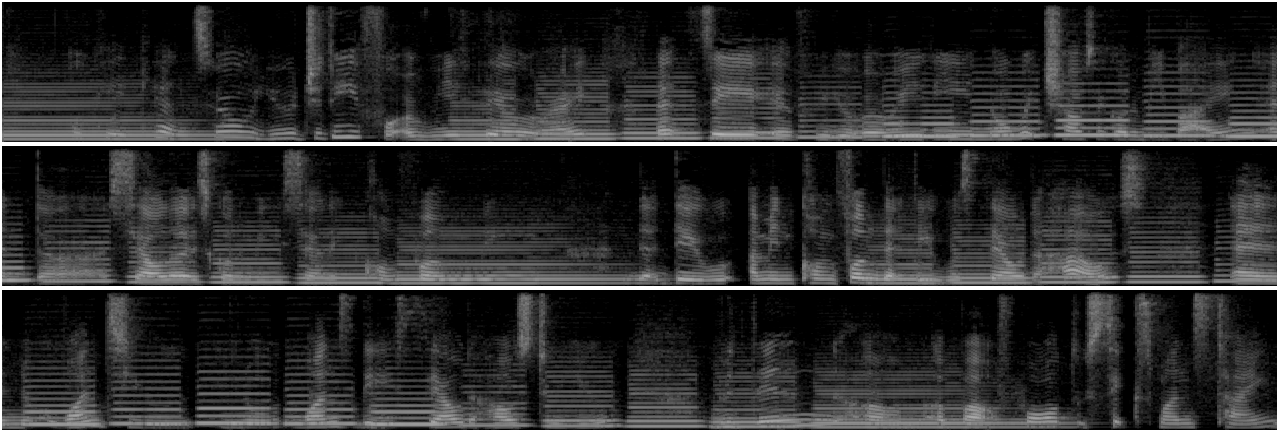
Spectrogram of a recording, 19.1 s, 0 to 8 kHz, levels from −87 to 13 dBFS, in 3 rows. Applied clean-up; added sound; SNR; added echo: neural mask model RNNoise.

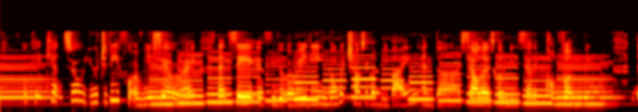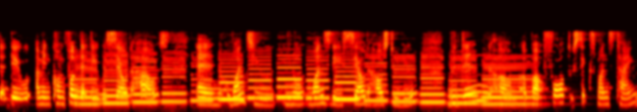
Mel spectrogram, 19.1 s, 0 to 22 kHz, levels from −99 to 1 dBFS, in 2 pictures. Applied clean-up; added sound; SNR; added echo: classical method spectral subtraction.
